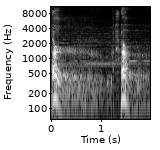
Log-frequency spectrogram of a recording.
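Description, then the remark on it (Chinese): A voice imitates a hunting dog's low growl: two short, rough, low-pitched rumbles separated by a pause, each starting strong and then fading into a quieter drawn-out tail. “此时呢，猎犬就发出低鸣，”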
